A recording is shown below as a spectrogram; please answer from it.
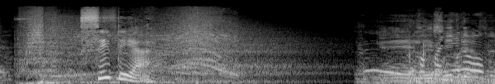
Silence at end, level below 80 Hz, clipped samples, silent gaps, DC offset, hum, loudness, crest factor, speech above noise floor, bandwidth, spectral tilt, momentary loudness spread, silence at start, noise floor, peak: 0 s; -34 dBFS; under 0.1%; none; under 0.1%; none; -16 LUFS; 18 dB; 31 dB; 16 kHz; -3.5 dB/octave; 20 LU; 0 s; -46 dBFS; 0 dBFS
